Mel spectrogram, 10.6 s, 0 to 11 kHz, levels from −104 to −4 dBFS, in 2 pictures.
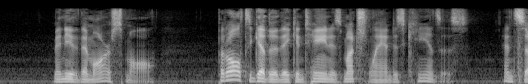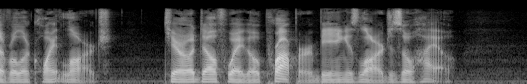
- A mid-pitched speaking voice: No, very low, 90 Hz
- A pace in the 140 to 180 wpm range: Yes, average, 170 wpm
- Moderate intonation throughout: Yes, average, 3.4 semitones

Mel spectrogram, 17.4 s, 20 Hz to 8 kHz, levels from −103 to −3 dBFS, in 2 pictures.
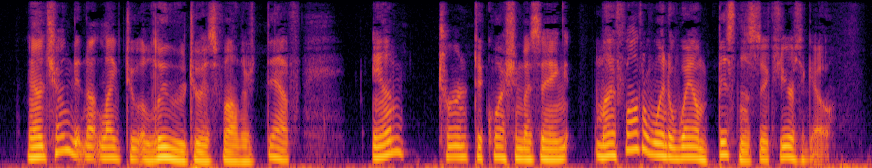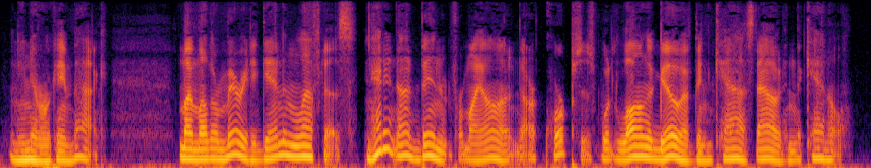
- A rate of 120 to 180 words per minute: No, average, 195 wpm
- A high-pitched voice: No, low, 130 Hz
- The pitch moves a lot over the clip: No, average, 4.4 semitones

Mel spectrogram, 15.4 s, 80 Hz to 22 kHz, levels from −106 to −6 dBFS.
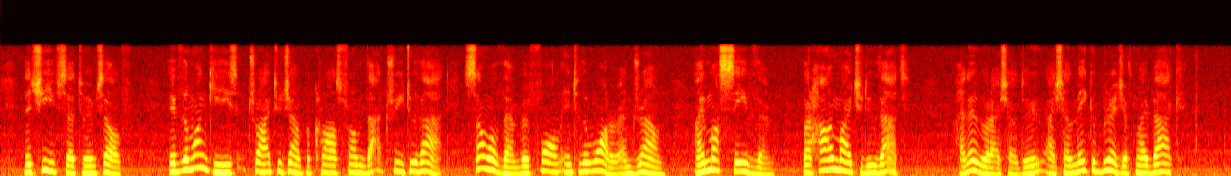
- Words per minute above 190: Yes, fast, 205 wpm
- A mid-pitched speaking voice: Yes, medium, 175 Hz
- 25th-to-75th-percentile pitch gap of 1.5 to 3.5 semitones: No, average, 4.1 semitones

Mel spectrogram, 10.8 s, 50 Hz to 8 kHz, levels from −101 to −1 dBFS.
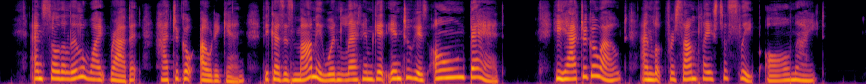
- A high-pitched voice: Yes, high, 230 Hz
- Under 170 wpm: No, average, 200 wpm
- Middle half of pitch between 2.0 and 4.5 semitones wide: Yes, average, 3.8 semitones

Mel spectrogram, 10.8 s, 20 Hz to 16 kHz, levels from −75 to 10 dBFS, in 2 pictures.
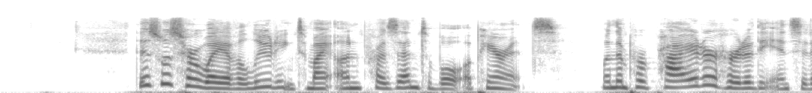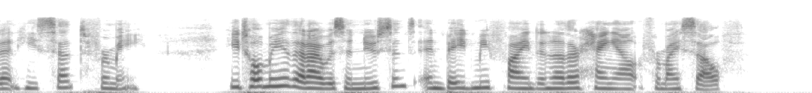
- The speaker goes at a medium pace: No, fast, 210 wpm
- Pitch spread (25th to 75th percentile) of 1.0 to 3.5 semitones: Yes, average, 2.9 semitones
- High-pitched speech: Yes, high, 220 Hz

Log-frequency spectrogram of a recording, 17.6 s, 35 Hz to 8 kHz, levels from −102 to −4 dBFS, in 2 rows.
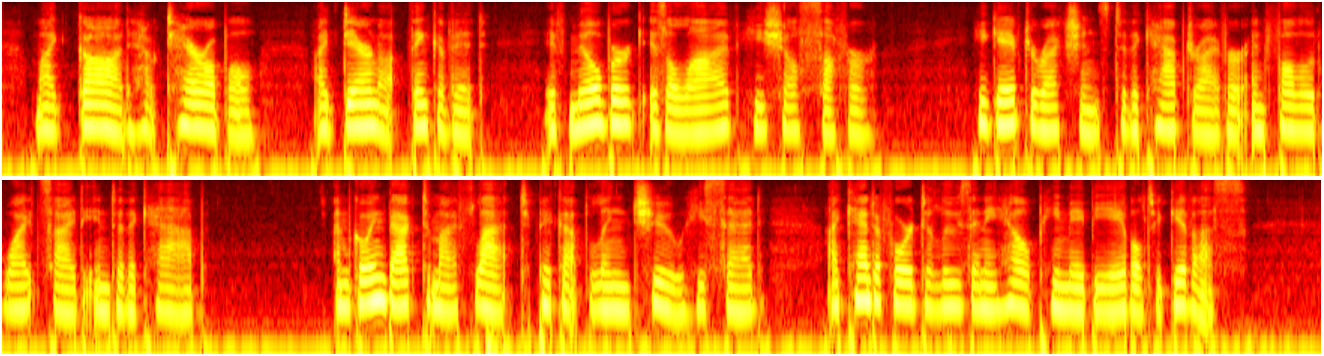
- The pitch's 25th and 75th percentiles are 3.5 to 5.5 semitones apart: No, narrow, 2.5 semitones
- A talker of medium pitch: Yes, medium, 150 Hz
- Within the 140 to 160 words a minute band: No, average, 195 wpm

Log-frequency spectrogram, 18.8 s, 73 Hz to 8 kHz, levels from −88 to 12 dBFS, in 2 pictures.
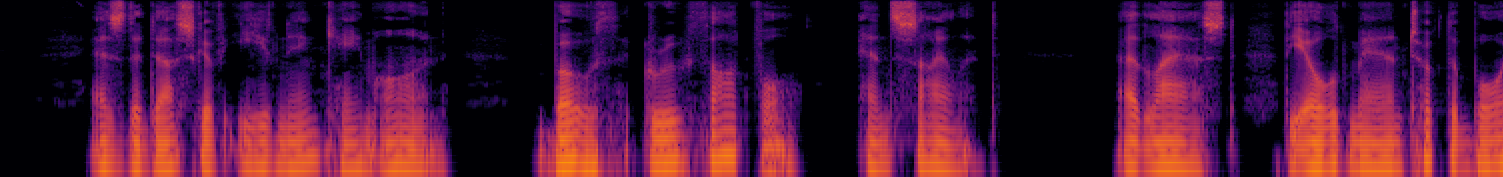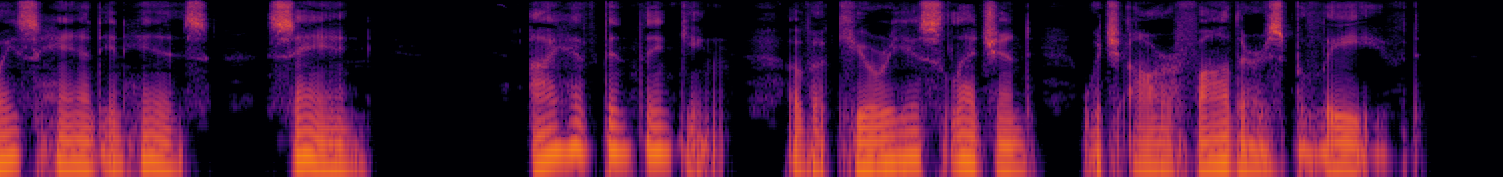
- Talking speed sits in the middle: No, slow, 115 wpm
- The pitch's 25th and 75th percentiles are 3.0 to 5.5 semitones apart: Yes, average, 3.6 semitones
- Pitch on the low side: Yes, very low, 95 Hz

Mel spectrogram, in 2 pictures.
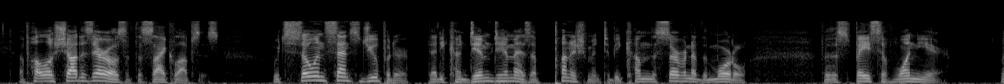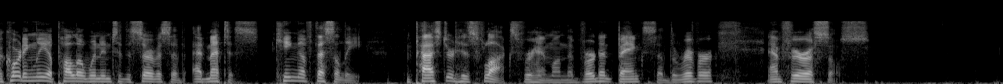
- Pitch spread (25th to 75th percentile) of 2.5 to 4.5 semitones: No, average, 4.9 semitones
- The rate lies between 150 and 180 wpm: Yes, average, 165 wpm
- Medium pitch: No, low, 130 Hz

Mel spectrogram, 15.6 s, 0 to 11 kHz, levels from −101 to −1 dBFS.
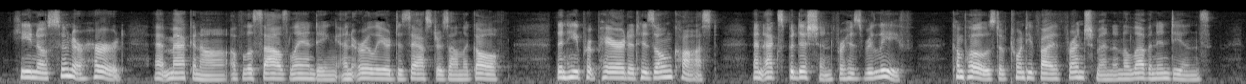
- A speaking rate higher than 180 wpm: No, average, 145 wpm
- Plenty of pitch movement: No, average, 3.7 semitones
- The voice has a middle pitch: Yes, medium, 155 Hz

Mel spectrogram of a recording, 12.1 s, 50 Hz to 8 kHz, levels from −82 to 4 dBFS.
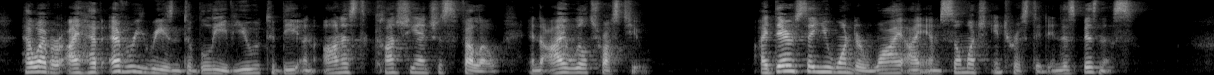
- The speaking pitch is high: No, medium, 165 Hz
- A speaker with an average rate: Yes, average, 165 wpm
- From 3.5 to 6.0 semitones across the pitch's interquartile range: Yes, average, 4.6 semitones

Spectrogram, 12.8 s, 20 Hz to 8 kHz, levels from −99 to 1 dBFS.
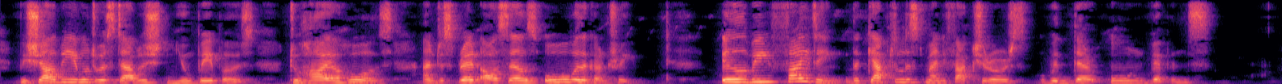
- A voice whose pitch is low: No, high, 205 Hz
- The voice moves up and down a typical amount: Yes, average, 4.3 semitones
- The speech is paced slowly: Yes, slow, 130 wpm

